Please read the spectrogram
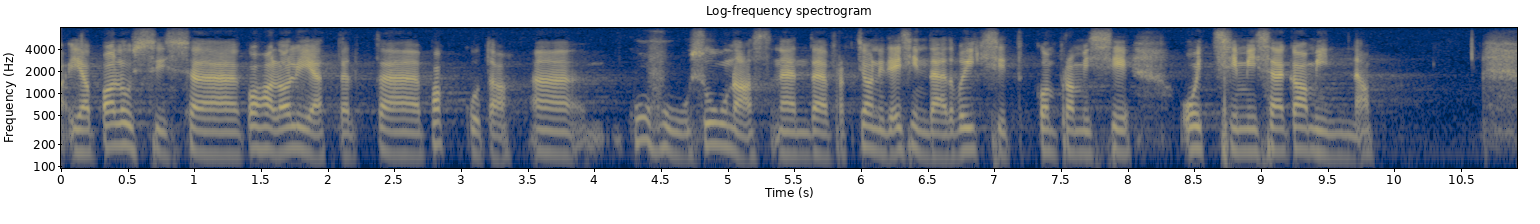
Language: Estonian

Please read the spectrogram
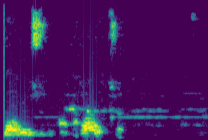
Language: Chinese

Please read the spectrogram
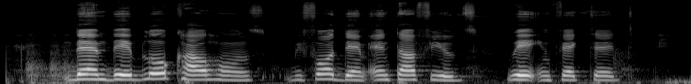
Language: Nigerian Pidgin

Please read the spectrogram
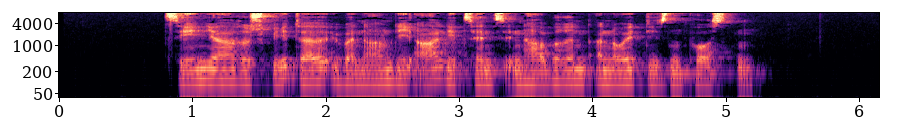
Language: German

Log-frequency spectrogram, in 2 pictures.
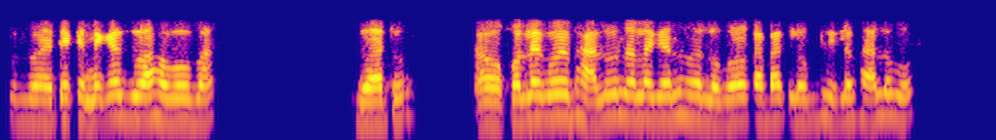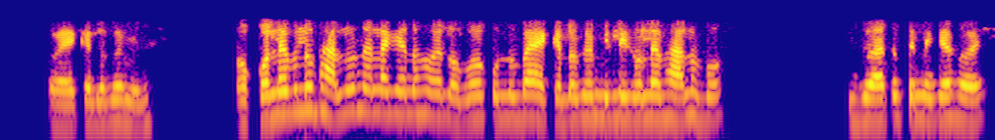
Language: Assamese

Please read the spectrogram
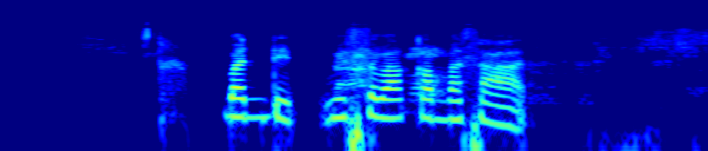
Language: Thai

